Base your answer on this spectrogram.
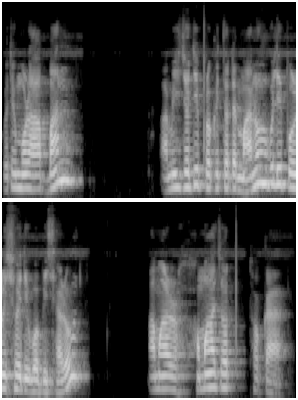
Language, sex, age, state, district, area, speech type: Assamese, male, 60+, Assam, Majuli, urban, spontaneous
